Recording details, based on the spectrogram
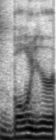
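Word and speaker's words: Beaulieu: Bradley Boyer and yes bullior is how it is pronounced I had to look it up uh it's not spelled that way but that's how it is pronounced the first book is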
